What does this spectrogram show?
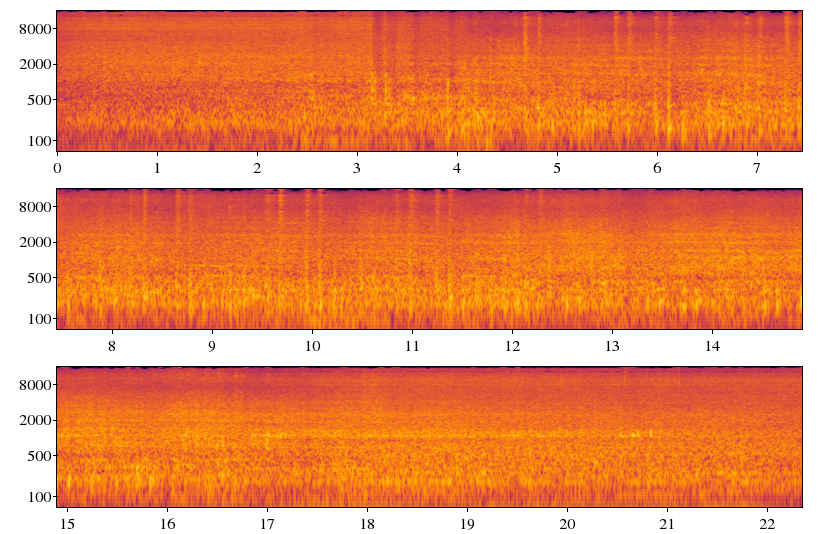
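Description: Comeng electric suburban train running past close by, a steady rumble of wheels and running gear with the wheels clicking over rail joints. It builds over the first few seconds, and a faint whine joins in past the middle.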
